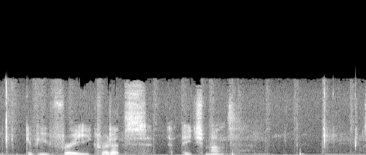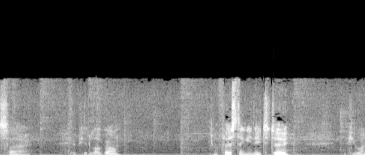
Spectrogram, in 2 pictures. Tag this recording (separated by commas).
Music, Speech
